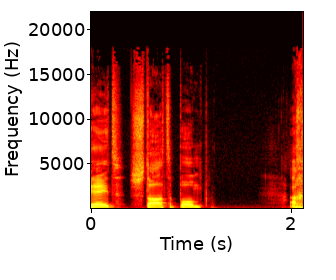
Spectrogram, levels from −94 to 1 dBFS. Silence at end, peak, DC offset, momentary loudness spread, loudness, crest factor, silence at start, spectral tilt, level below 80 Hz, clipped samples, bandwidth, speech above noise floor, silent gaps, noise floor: 0 s; -2 dBFS; under 0.1%; 6 LU; -21 LUFS; 20 dB; 0 s; -4.5 dB/octave; -58 dBFS; under 0.1%; 18 kHz; 47 dB; none; -67 dBFS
